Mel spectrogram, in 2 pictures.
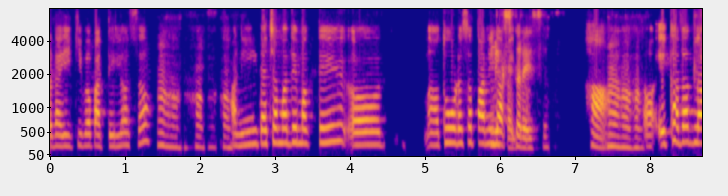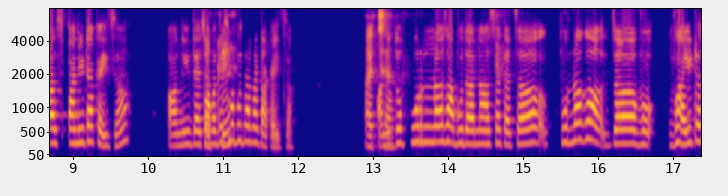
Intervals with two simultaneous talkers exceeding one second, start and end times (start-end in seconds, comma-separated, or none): none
